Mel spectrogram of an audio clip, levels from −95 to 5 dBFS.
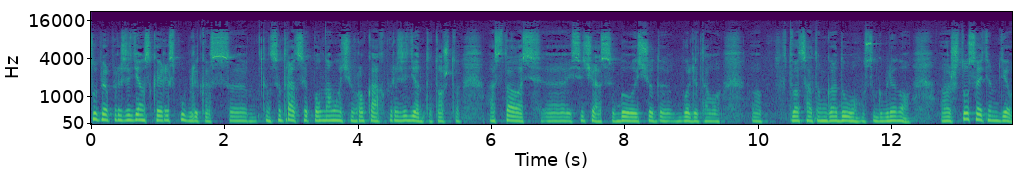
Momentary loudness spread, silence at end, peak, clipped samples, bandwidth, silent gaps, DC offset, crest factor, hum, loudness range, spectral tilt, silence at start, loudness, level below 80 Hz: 10 LU; 0 s; -6 dBFS; under 0.1%; 15 kHz; none; under 0.1%; 16 dB; none; 2 LU; -5 dB/octave; 0 s; -22 LUFS; -64 dBFS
